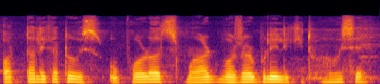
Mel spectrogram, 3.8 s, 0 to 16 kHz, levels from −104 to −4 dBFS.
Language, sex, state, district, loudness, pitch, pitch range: Assamese, male, Assam, Sonitpur, -16 LUFS, 120 Hz, 115-125 Hz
